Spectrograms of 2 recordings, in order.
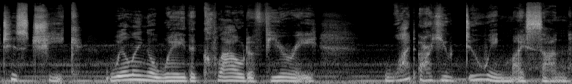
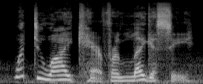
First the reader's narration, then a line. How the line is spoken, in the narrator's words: He snapped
